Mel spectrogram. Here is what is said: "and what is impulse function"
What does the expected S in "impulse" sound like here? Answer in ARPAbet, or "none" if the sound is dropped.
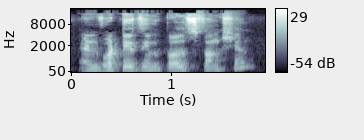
S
